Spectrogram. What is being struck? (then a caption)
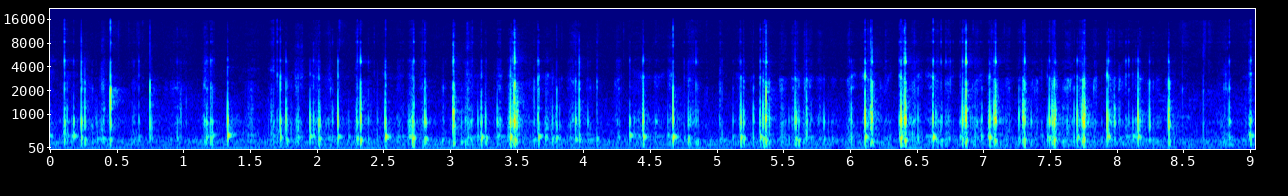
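Glass bottle with plastic screw cap. Fingers grip, twist and tap the white plastic screw cap on a small glass bottle of orange liquid, with the bottle held over the mic. There is a quick, dense stream of dry clicks and crinkly ticks, centered in the mid range with brief bright edges, and each one dies out almost instantly.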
